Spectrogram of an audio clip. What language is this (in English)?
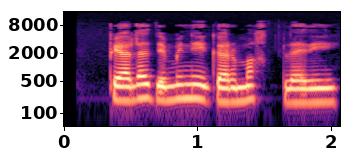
Pashto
